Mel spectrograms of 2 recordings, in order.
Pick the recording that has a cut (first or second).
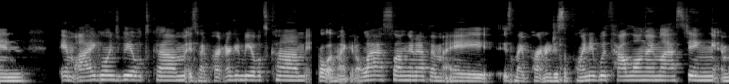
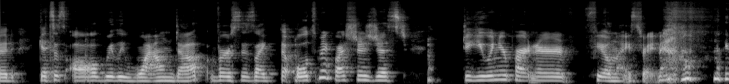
first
